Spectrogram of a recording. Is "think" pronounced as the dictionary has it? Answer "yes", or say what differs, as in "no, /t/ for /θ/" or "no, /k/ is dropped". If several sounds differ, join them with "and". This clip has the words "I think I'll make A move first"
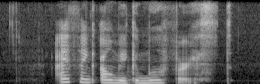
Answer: yes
